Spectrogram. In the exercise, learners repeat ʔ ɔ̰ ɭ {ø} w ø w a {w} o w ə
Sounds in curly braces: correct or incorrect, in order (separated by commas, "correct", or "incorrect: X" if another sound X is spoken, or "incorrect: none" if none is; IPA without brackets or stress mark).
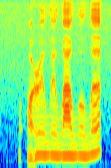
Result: correct, correct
